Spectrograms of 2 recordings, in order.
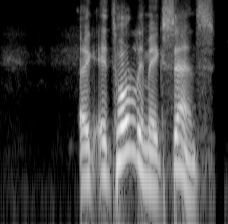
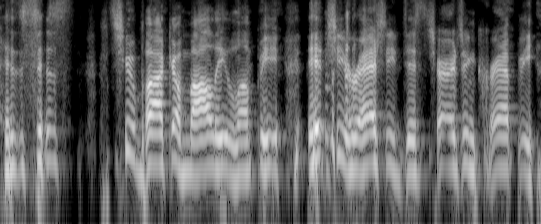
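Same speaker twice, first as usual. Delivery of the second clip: giggling through the list; laughing; 5 semitones higher than usual. Real, not acted. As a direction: laugh between each name. Listing names while laughing.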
